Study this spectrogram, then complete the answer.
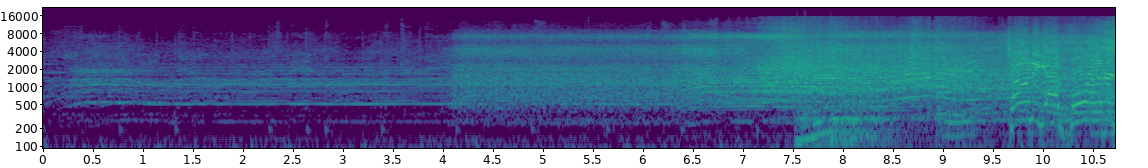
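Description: At a drag racing event, a Camaro and a Kawasaki motorcycle launch down the strip. Engine roar builds from a distant idle to loud, rising revs, and a track announcer talks throughout.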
